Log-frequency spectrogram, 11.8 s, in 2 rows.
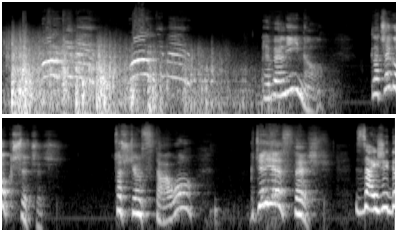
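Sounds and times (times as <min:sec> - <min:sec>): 
deep continuous thunder rumbling in a thunderstorm: 0:00.0 - 0:05.1
speech: 0:04.0 - 0:04.8, 0:05.5 - 0:06.8, 0:07.6 - 0:11.8.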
